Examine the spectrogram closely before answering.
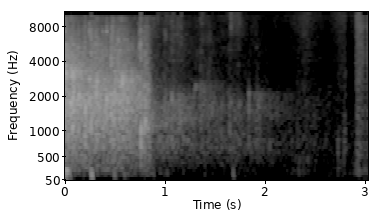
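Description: A crowd applauds with dense, bright clapping that is loudest for the first second, then quickly thins into softer, scattered claps fading toward quiet room tone.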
